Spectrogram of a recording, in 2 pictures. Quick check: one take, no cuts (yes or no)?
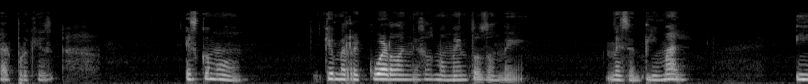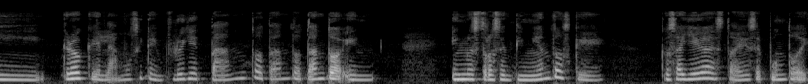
yes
